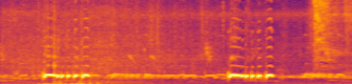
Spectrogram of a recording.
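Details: Zebra dove of local stock singing as a lure to stir rivals: two short bursts of quick pulsed cooing trills separated by a softer sustained murmur, with low rumbling background noise early on.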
